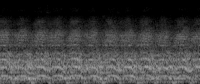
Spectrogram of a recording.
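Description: An old diesel tractor engine, left abandoned for three years, runs steadily up close with a continuous low rumbling drone and a throbbing rhythm that holds even throughout.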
